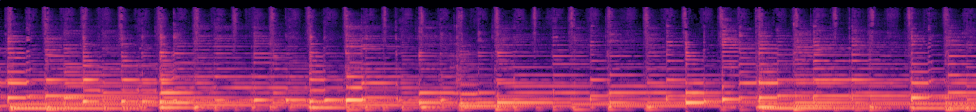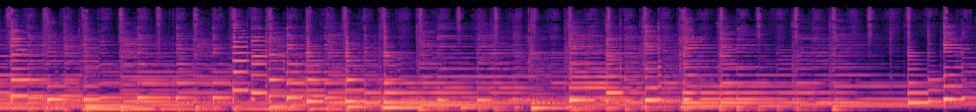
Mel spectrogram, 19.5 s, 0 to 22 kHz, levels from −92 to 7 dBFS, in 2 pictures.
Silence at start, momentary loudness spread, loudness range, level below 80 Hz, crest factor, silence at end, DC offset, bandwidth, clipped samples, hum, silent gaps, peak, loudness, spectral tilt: 0 s; 8 LU; 2 LU; -54 dBFS; 16 dB; 0 s; under 0.1%; 17 kHz; under 0.1%; none; none; -2 dBFS; -17 LUFS; -6.5 dB/octave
